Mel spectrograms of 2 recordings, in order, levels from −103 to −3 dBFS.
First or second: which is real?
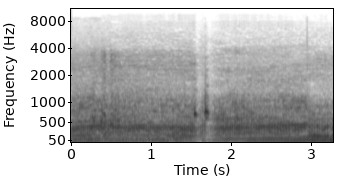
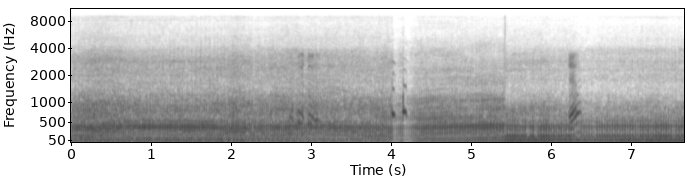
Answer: second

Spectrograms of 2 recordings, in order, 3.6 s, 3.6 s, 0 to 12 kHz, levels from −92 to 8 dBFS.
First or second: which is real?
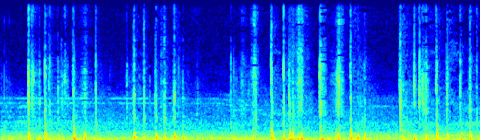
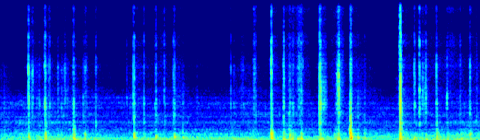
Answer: first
